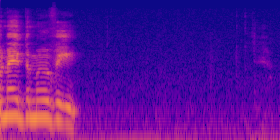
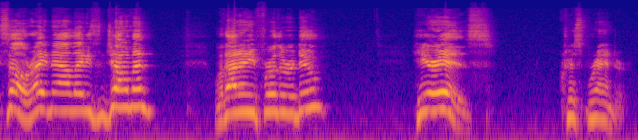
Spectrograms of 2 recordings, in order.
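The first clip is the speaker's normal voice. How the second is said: loud, high showman intro; announcer voice; 7 semitones higher, 9 dB louder than usual. Acted. Man announcing his video to viewers like a showman. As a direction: present it like a ringmaster.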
